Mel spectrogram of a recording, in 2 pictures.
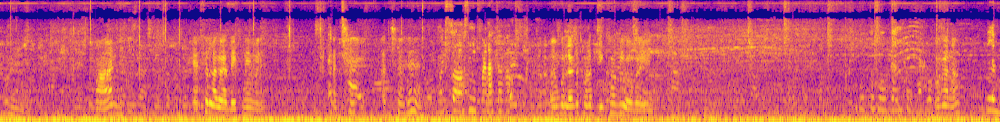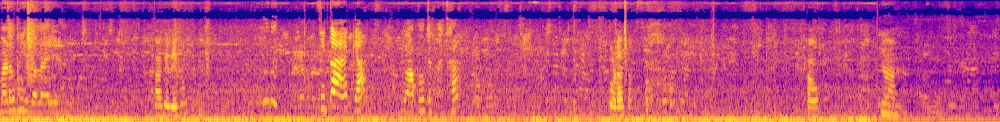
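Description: Steady low rumble of a moving passenger train heard from inside the coach, with voices talking now and then over it. The rumble drops off sharply near the end.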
